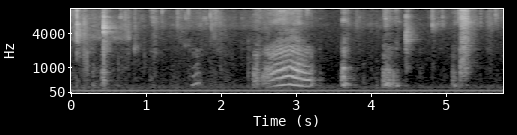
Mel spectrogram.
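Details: Doberman puppies one week old, feeding and sleeping; a clear rising-then-falling wavering whine near the middle, flanked by soft grunts, clicks and a steady low hum.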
